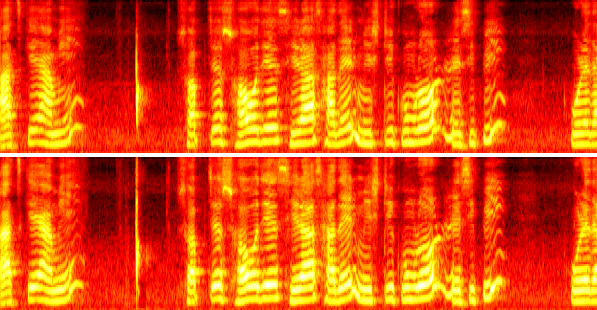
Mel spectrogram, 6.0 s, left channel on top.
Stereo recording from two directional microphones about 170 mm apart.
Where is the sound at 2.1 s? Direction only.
25° right (ahead or behind).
